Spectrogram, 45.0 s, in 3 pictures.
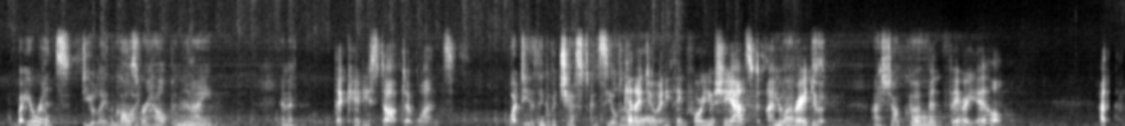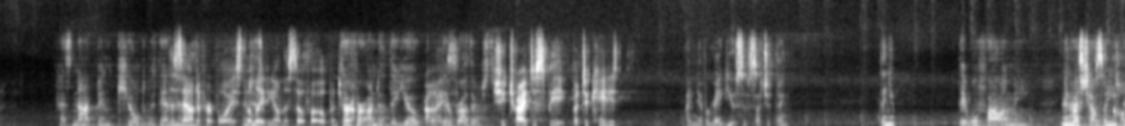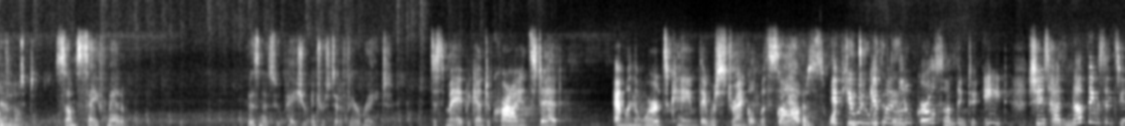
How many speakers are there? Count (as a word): three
